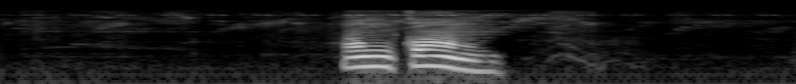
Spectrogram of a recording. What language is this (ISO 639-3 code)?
sat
